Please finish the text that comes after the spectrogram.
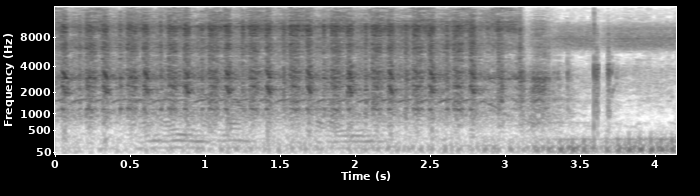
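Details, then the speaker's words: Honda TMX 125 motorcycle with a history of hard starting, which suddenly stopped. Rhythmic starter cranking at three to four pulses a second that never catches; very weak spark at the high-tension wire. "Isa pa. Napakahina. At saka dati hard starting daw."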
